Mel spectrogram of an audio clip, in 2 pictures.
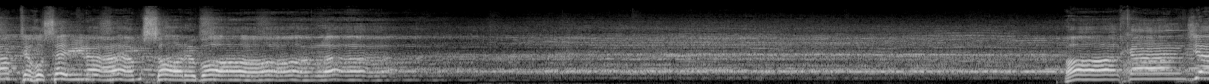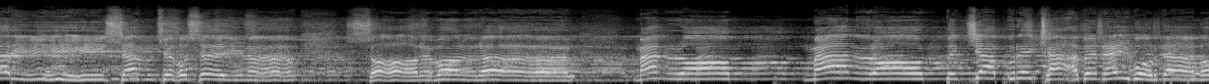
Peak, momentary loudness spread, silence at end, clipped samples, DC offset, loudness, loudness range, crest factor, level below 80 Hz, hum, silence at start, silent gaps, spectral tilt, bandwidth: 0 dBFS; 12 LU; 0 s; under 0.1%; under 0.1%; -15 LUFS; 9 LU; 16 dB; -58 dBFS; none; 0 s; none; -2.5 dB/octave; 16.5 kHz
